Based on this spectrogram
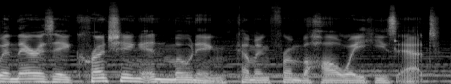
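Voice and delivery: normal talking voice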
